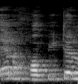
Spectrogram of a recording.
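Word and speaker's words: L'Hôpital: ऐसे कंडीशन में हम इस लिमिट्स की वैल्यू फाइंड करने के लिए एल हॉस्पिटल रूल अप्लाई करते हैं, राइट। इसको कुछ लोग एल हॉपिटल रूल भी बोलते हैं, एल हॉपिटल रूल या लैक्टल रूल भी कुछ लोग बोलते हैं, ठीक है।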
